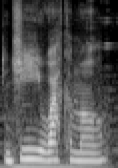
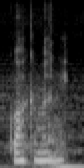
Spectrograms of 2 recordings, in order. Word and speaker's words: guacamole: guacamole I think that every time I see the word guacamole I always just think of it as G whack-a-mole now I'm like no it's pronounced guacamole thank you for the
